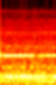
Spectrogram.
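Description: A MEMU passenger train pulls up at a platform of Ramagundam railway station, giving a steady, close rumble with a sustained metallic whine over it and no voices.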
